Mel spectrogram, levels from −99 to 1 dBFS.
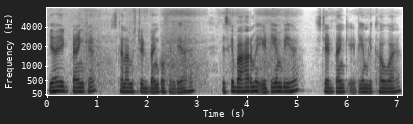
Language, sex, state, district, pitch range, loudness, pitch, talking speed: Hindi, male, Bihar, West Champaran, 125-145 Hz, -16 LUFS, 135 Hz, 195 wpm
